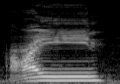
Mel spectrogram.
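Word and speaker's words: ع: Let's pronounce them. Ha, Ain.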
